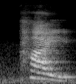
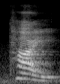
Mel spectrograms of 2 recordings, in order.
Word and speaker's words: thigh: Next word, thigh, T-H-I-G-H, thigh. Thigh means part of human leg between hip and the knee. Thigh, T-H-I-G-H, where the G is silent.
